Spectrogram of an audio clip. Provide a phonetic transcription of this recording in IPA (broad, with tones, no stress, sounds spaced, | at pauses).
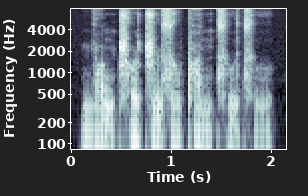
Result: m j ɑ̰˨˩ ŋ ʈ͡ʂʰ ɤ˥ ʈ͡ʂ ɻ̩˨˩ s ɤ˥ pʰ a˧˥ n t͡sʰ ɹ̩˨˩ t͡sʰ ɹ̩˧˥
